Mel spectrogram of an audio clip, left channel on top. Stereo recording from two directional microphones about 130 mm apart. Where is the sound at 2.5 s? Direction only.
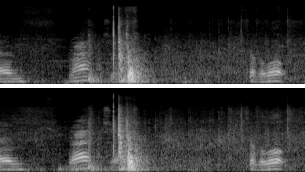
25° right (ahead or behind).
